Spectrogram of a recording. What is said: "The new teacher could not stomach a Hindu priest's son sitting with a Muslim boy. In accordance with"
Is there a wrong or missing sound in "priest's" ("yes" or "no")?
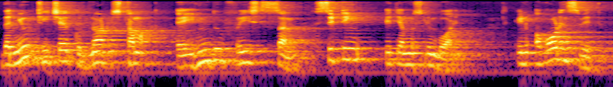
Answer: yes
